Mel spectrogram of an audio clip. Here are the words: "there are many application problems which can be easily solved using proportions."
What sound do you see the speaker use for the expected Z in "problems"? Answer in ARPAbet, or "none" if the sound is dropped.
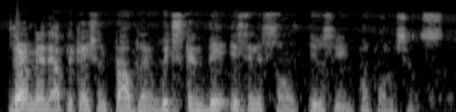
none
